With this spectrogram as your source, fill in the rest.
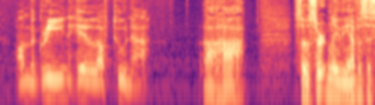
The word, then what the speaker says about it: Túna: So, it's not that it's an issue of stress, it's an issue of really enunciating that A and pronouncing it instead of making it a like a sort of a a schwa, I guess is what it would be.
